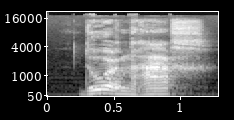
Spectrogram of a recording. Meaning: a hedge of thorns
- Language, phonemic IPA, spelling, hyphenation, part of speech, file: Dutch, /ˈdoːrn.ɦaːx/, doornhaag, doorn‧haag, noun, Nl-doornhaag.ogg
